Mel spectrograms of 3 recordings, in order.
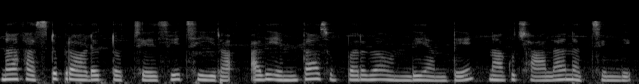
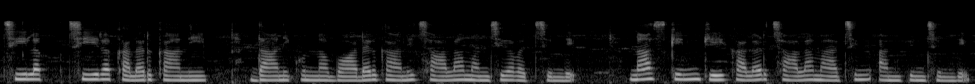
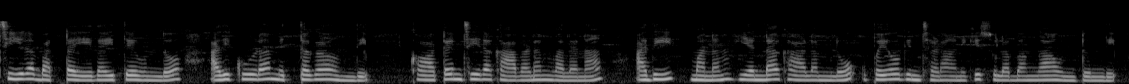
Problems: none marked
